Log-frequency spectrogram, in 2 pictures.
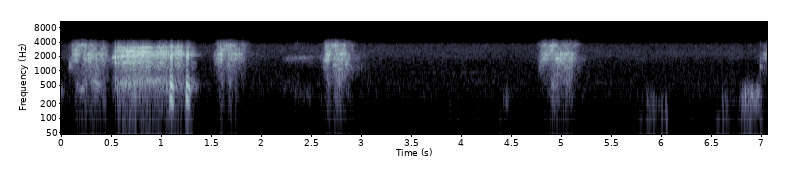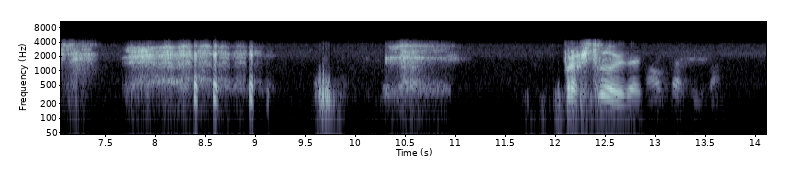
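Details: Dog sneezing: series of short, sharp nasal bursts, repeated sneezes in quick succession with pauses between; sneezing.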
